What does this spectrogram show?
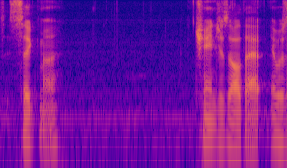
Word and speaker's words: SGMA: But the 2014 Sustainable Groundwater Management Act, pronounced SGMA, changes all that.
